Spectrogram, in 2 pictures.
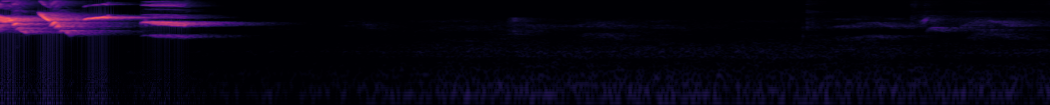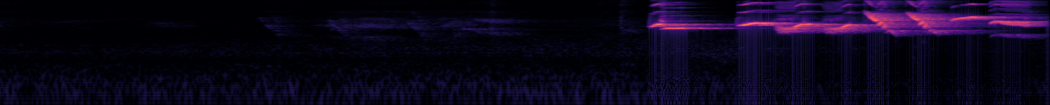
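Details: Training song of the Double-collared seedeater in the classic 'Tui Tui Zel Zel' style: a rapid high, buzzy, twittering phrase opens, a long near-silent pause follows, then another fast chattering burst of sharp repeated notes.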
